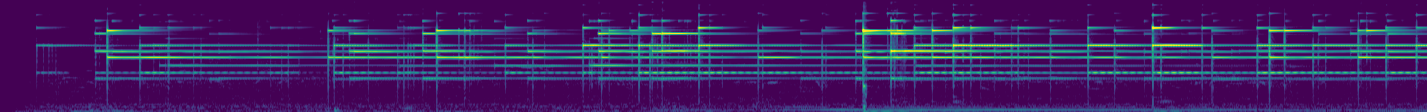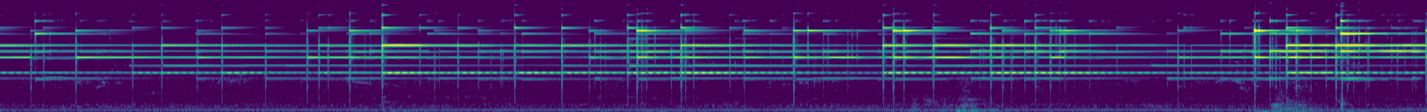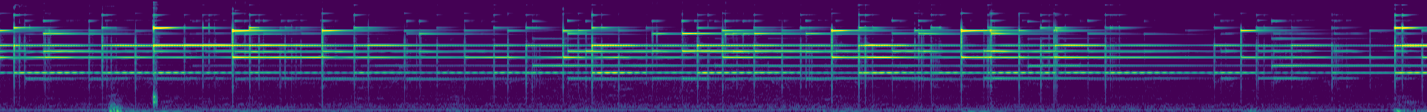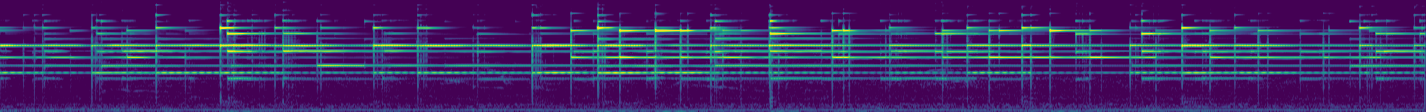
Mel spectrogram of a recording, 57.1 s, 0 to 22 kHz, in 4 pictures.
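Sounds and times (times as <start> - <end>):
wind chimes: 0.3 - 57.0.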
